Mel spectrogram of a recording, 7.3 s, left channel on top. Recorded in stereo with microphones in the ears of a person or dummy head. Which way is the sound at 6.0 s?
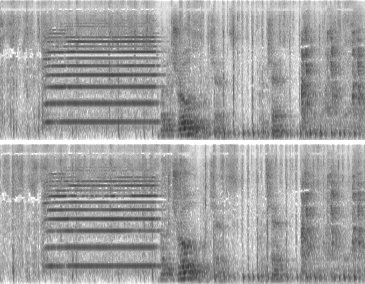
10° left (ahead or behind).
